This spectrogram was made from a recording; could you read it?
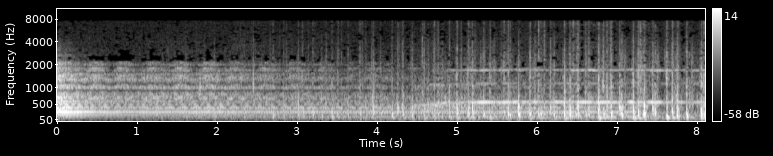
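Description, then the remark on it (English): Horse hooves clip-clop in a quick, steady rhythm as riders give chase on a mountain, growing busier and louder as the ride goes on. Sustained droning tones sit underneath the hoofbeats. “Let's grab our horses and light out after it.”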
